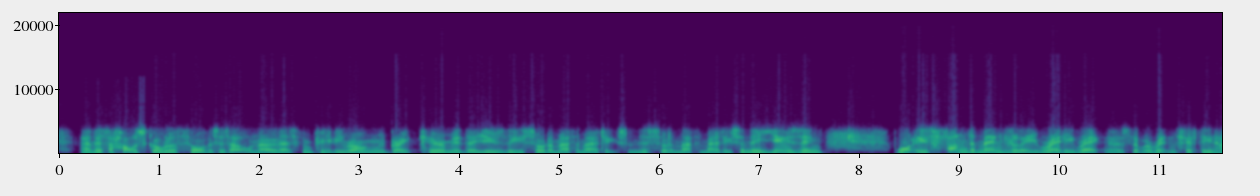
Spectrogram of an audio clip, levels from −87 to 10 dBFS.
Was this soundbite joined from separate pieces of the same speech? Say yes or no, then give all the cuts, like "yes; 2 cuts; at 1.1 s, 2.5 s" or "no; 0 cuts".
no; 0 cuts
